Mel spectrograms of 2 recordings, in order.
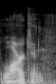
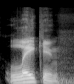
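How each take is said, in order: First: The name is said with an R sound. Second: The name is said without an R sound. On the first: The speaker calls it wrong. "Where'd I get the R from?" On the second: The speaker calls it right. "I got to get that right"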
